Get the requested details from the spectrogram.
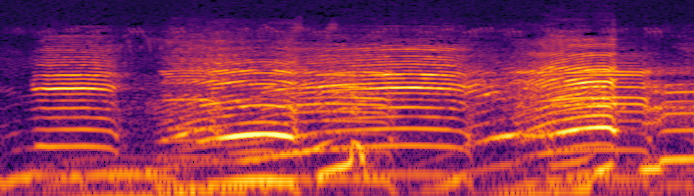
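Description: Several cows moo loudly, their long drawn-out lows overlapping and rising and falling in pitch for about five seconds, with no voices.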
